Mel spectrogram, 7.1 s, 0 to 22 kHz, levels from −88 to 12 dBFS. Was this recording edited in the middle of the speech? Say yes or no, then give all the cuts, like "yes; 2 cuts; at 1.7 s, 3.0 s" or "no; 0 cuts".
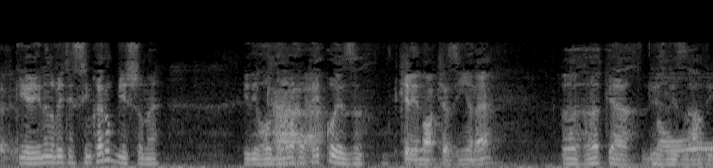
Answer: no; 0 cuts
